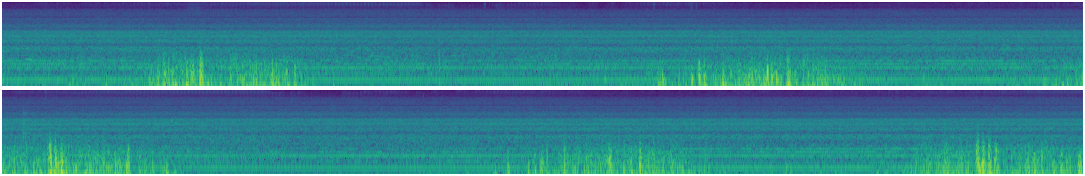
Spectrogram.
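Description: Steady room hum with a low rumble of moving air on the microphone that swells and fades about every six seconds, five times.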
